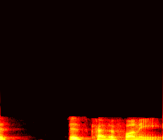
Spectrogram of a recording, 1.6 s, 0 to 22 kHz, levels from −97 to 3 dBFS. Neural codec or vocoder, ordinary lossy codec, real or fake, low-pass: none; MP3, 24 kbps; real; 3.6 kHz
